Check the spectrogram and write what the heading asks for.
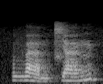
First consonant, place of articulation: labial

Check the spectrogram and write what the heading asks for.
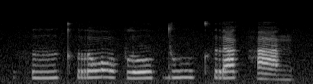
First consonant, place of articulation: glottal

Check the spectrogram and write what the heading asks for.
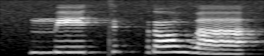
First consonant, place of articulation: labial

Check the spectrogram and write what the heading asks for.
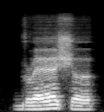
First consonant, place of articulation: velar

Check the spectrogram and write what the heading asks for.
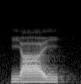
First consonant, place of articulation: palatal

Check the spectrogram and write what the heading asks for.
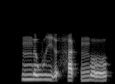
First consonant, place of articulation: velar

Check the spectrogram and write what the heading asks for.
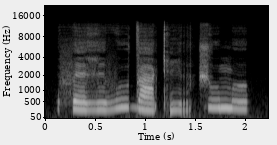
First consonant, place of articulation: labial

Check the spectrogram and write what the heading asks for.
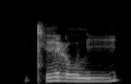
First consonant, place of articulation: palatal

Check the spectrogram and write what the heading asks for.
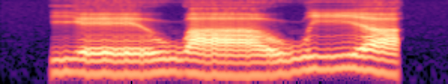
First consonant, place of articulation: palatal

